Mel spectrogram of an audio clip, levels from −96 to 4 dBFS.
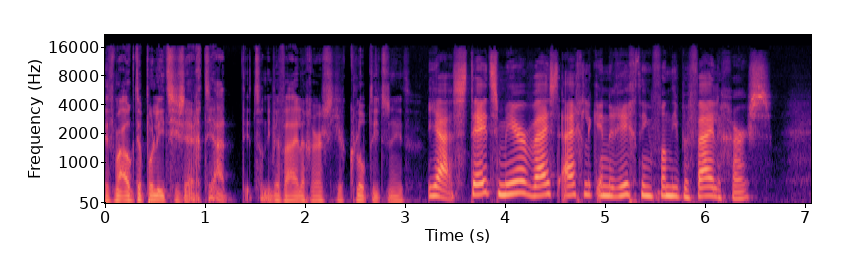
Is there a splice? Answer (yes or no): yes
